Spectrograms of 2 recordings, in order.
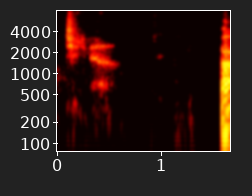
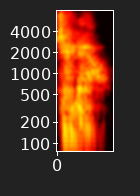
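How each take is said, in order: First: Slow drawn-out whisper. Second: Said in the usual way. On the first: Pretend. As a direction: breathe the words out slowly. Catchphrase repeated as whisper.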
